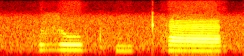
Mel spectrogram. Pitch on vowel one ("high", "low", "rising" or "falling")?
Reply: high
